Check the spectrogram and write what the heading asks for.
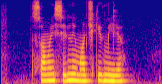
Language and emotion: Russian, neutral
